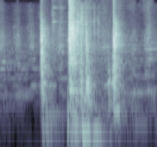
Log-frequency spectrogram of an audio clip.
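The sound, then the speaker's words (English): A heavy wooden door swings shut with a deep, resonant thunk, bracketed by a lighter knock just before and a short rattle after, loud with no voices. “They took her to his castle, where they locked her in a room with a strong wooden door.”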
